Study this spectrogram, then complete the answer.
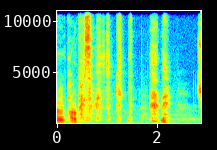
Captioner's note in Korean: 헤헤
